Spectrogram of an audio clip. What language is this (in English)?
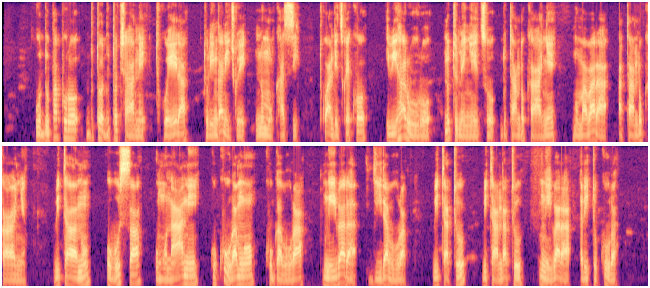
Rundi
